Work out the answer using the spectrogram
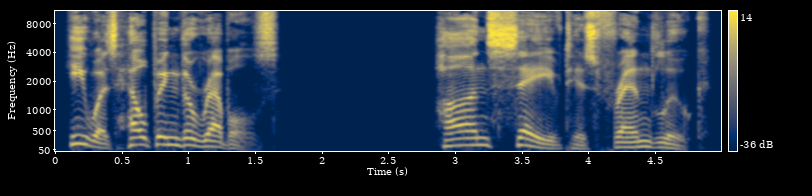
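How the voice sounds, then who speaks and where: A man narrating a children's read-along story in a simple, deliberate storytelling manner for young readers. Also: mid-range voice, dry recording, clean studio sound.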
